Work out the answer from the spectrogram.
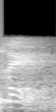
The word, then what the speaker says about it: très: Ici, j'ai dit très, pas très. Le mot, c'est-à-dire la lettre S ici ne se prononce pas.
